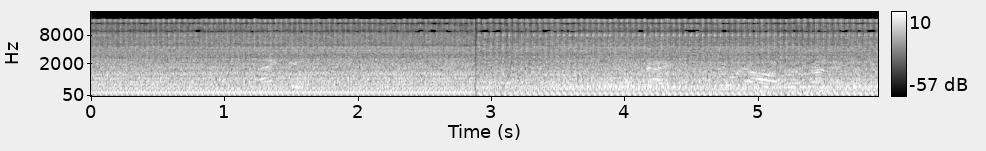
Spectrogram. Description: Gummed up carburetor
